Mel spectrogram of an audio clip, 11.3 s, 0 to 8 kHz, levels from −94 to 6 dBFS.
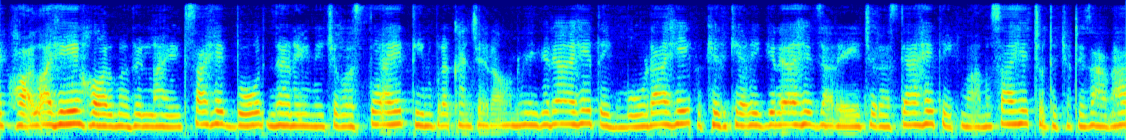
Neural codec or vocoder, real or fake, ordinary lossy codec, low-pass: codec, 16 kHz, 1.1 kbps, Voila-Tokenizer; fake; none; 7.2 kHz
